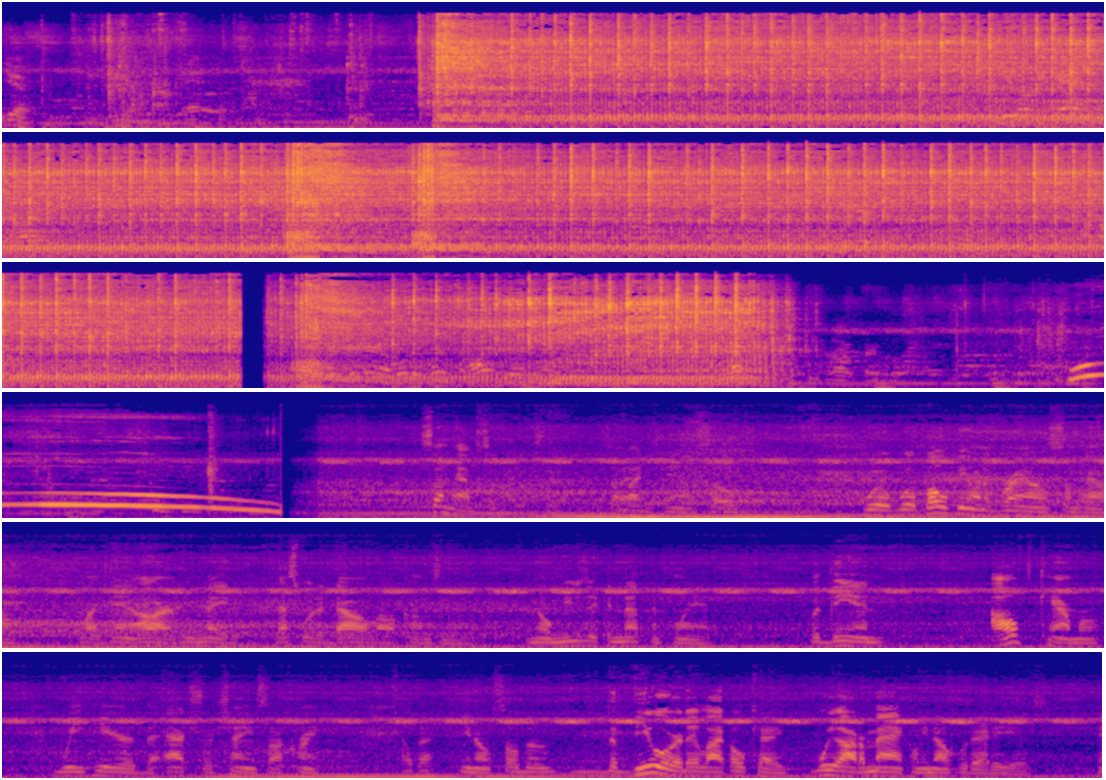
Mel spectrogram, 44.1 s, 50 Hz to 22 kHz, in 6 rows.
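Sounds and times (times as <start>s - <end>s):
chainsaw running: 1.8s - 20.4s, 23.9s - 44.0s.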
